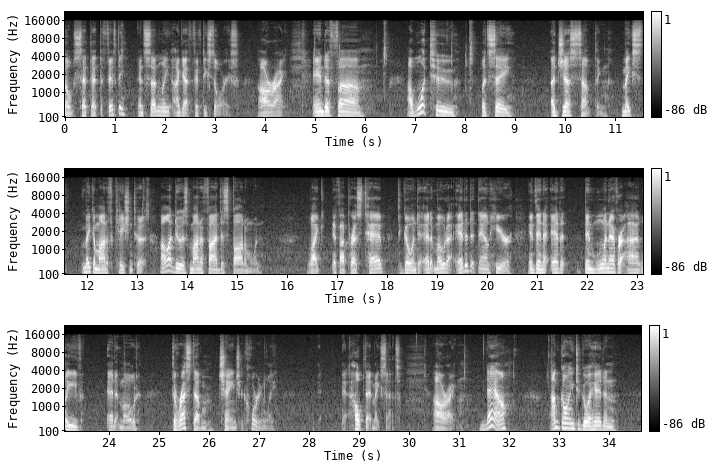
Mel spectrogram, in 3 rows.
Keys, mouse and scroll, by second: 5.4 shift+middle click, 6.8-7.5 scroll up 5, 7.6 shift+middle click, 8.3-10.2 scroll up 8, 10.7-12.1 scroll down 3, 12.7 shift+middle click, 17.6 Tab, 24.2 Tab, 30.7-32.0 scroll down 8, 32.1 shift+middle click.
